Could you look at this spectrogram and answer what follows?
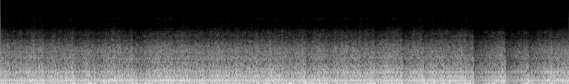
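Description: Engine of a motorized outrigger boat (bangka) running at a steady pitch while under way, with wind and water noise over it.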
